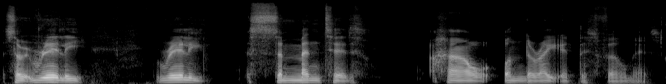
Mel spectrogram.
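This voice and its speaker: A man's voice: low-pitched, steady tone, slow pace. A man hosting a casual film podcast, talking in a hesitant way with many ums and restarts. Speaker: podcast host.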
